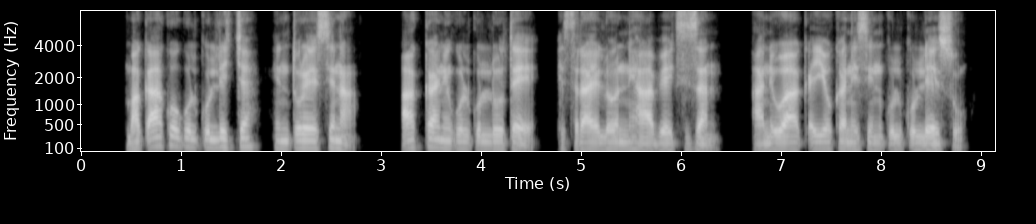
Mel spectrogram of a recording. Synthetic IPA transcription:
mɐkʼaːkoːkʼʊlkʼʊlːɪt͡ʃːɐhɪnt̪ʼʊɾe̞ːsːɪnɐ̰ | ʔɐkːɐnɪkʼʊlkʼʊlːuːt̪ɐʔɛ̰ | ɪsɾaːʔɛlo̞ːnːɪhaːbe̞ːksɪsɐn | ʔɐnɪwaːkʼɐjɔkɐnɪsɪŋkʼʊlkʼʊlːe̞ːsːʊ̰

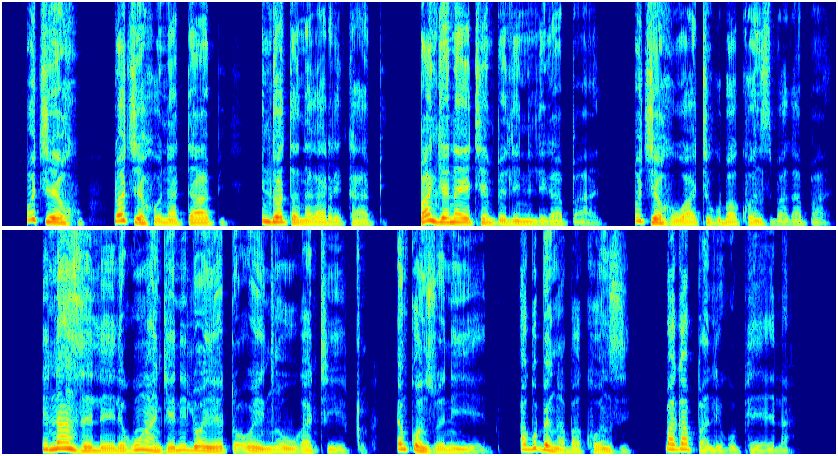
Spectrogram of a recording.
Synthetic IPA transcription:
ud̥ʒ̥ʱehu | lɔd̥ʒ̥ʱɛhɔnad̥ʱab̥ʱiː | ndʱɔd̥ʱanaɣarɛkʰab̥ʱi | βaŋɛnaɛtʰɛmpʼeliniliɣab̥ʱa̰ːli | ud̥ʒ̥ʱehuwatʰiɣuβakʰond͡zʱiβaɣab̥ʱa̰ːli | inand͡zʱɛlɛlɛɣuŋaŋenilɔjɛd̥ʱʼwɔɔjiŋ͡ǀeɣuɣatʰiǁɔ | ɛŋkʼɔnd͡zʱwenijenu | aɣuβɛŋaβakʰond͡zʱi | βaɣab̥ʱaliɣupʰɛːla̰

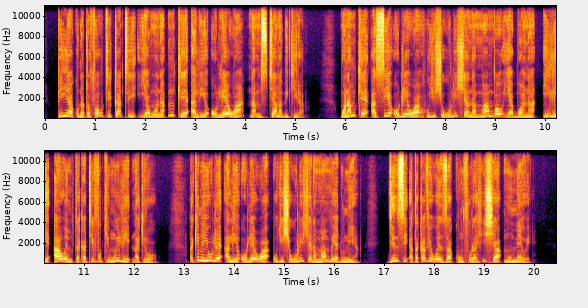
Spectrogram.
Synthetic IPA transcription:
piakunatɔfautikatʰijamwanam̩kɛʔalijɛʔɔlɛwanam̩si̥t͡ʃanaɓikiɾa̰ | mwanam̩kɛʔasijɛʔɔlɛwahuʄiʃuɣuliʃanamambɔjaɓwanailiawɛm̩takatifukimwilinakiɾɔ̰hɔ | lakinijulɛʔalijɛʔɔlɛwahuʄiʃuɣuliʃanamambɔjaɗunia̰ | ʄinsiʔatakavjɔwɛzakum̩fuɾahiʃamumɛwɛ̰

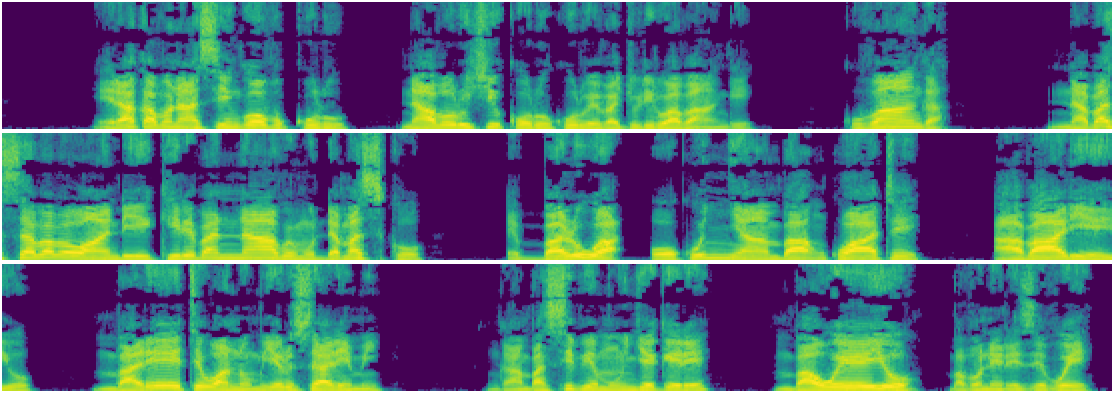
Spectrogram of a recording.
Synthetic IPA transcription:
e̞ɾakaβo̞naːsiːŋɡo̞ːβukulu | naːβo̞ːluciːko̞ːlukuluβe̞βaɟuliɾwaβa̰ːŋɡe̞̰ | kuβaːŋɡa̰ | naβasaβaβawaːndiːkiɾe̞βanːaβwe̞mudamasi̥ko̞ | e̞bːaluwa | okuɲːaːmbaŋkwaːte̞ | aβaːlie̞ːjo̞ | mbale̞ːte̞wano̞muje̞ɾusaːle̞mi | ŋɡa̰mbasiβje̞muɲɟe̞ɡe̞ɾe̞ | mbawe̞ːjo̞mbaβo̞ne̞ɾe̞zeβwe̞

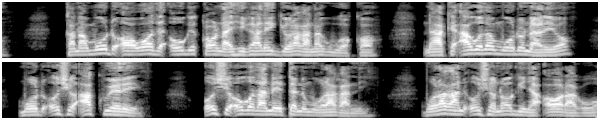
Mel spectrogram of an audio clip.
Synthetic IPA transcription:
kanamoːndoʔɔwɔðɛʔoɡekoɾɔnaeɦiɣaɾeːɡeoɾaɣanaɣwɔkɔ | nakɛʔaɣoðɛmoːdonaɾeɔ | moːndoʔoɕiɔʔakueɾe | oɕjɔoɣoðanetɛnemoɾaɣani | moɾaɣaniʔoɕjɔnɔɡiɲa̰ʔɔːɾaɣo

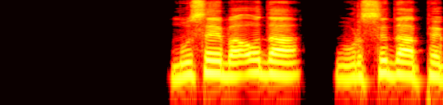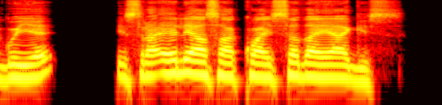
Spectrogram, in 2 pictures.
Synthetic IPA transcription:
mʊsɛbɐɔd̪aː | wʊɾsːɪd̪aːpːɛɡʊjɛ | ɪsɾaːʔeːlɪjaːsaːkːɔɐjsːɐd̪ɐjaːɡɪs

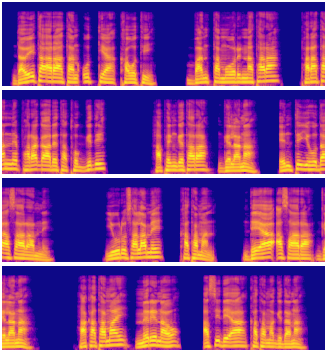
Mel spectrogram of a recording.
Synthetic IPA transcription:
d̪ɐwɪt̪ɐːɾaːt̪ɐnʊt̪ːɪjaːkʰɐwɔt̪ḭ | bɐnt̪ːɐmo̞ːɾɪnːɐt̪ɐɾɐ | pʰɐɾɐt̪ɐnːɛpɐɾɐɡaːɾɛt̪ɐt̪ɔɡːɪd̪ɪ | hɐpɛŋɡɛt̪ɐɾɐɡɛlɐnɐ | ʔɪnt̪ːɪjʊhʊd̪ɐːs̬aːɾɐnːɛ̰ | juɾʊs̬ɐlɐmɛ | kʰɐt̪ɐmɐ̰n | d̪ɛʔjaːʔɐsaːɾɐɡɛlɐnɐ | hɐkɐt̪ɐmɐjmɛɾɪnɐw | ʔɐsɪd̪ɛjaːkɐt̪ɐmɐɡɪd̪ɐnɐ

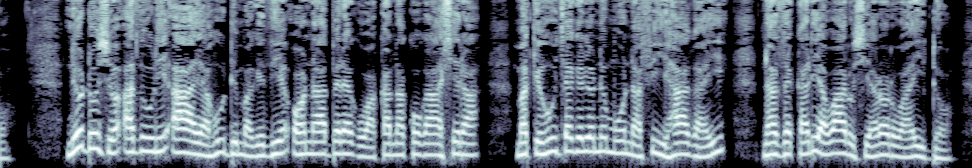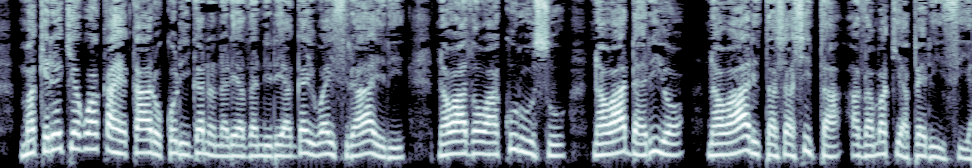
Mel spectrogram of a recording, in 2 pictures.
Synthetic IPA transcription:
neondoːɕjɔʔaðuɾiʔaːjaɦudimaɣeðieʔɔnabɛɾɛɣwakanakoɣaɕeɾa | makehud͡ʒaɣeɾiɔnemonafiːɦaɣai | nazɛkaɾiawaɾoɕiaɾɔɾwaidɔ | makeɾekiaɣwakahɛkaɾokoɾiːɡananaɾeaðaniɾeaɡaiwaisiɾaɛɾi | nawaðɔwakuɾusu | nawadaɾiɔ | nawaːɾitaʃaʃitaːðamakiapɛɾisia

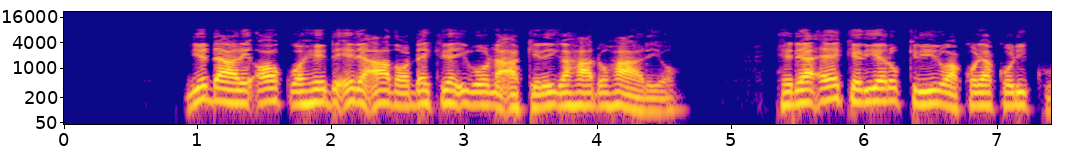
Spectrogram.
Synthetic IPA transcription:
niedaɾeʔɔkwɔɦeːndeeɾeaaðɔːdɛkiɾɛiɣonaakeɾeiɣaɦaːndoɦaɾeɔ | hedeaʔɛkeɾiɛɾokiɾiɾwakoɾeakoɾiku

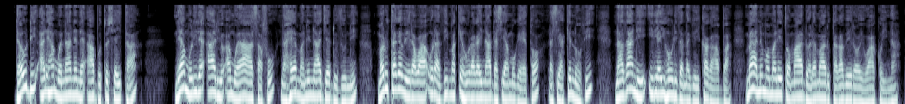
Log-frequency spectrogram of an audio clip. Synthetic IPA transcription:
daudiʔaɾeɦamwɛnaːnɛnɛʔabotoɕjaita | neamoɾiɾɛʔaɾiɔʔamwɛjaːsafunaɦɛmaninad͡ʒɛdoðuni | maɾutaɣɛweɾawaoɾaðimakehoɾaɣainaːdaɕjamoɣɛːtɔnaɕjakenoβi | naðaniʔiɾeaiɦoɾiðanaɣeɔikaɣaba | majanemwɔmaɾetwamaːdoaɾeamaːɾutaɣaweːɾaoewakoina

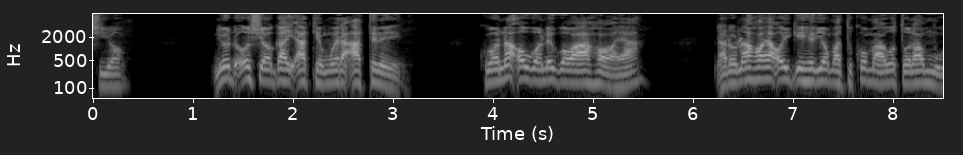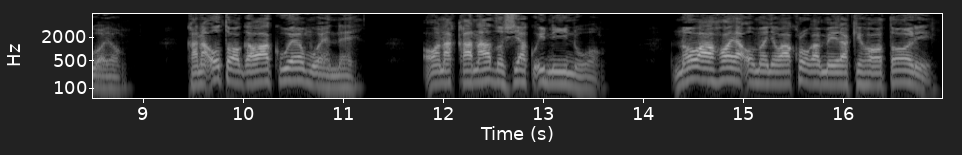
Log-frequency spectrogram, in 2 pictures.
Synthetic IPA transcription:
iɔ | neodoːɕiɔɡaiʔakemweɾa̰ʔateɾe | kuɔnaʔoɣwɔneɣwɔwaɦɔja | nʔa̰donaɦɔjaoiɡeɦeɾiɔmatukomaɣotoɾamuɔjɔ | kanaʔotɔɡawakuɛmwɛnɛ | ɔ̰nakanaðoɕ̬ijakuiniːnwɔ̰ | nɔwaɦɔjaʔomɛɲɛwakoɾoɣameɾakeɦɔtɔɾḛ

